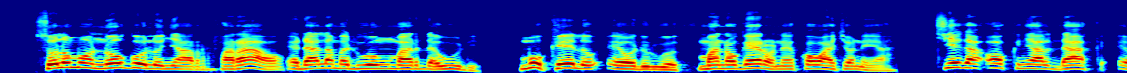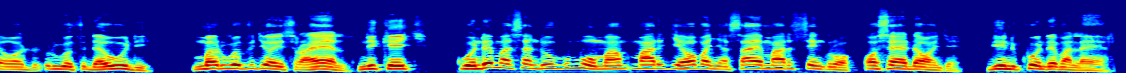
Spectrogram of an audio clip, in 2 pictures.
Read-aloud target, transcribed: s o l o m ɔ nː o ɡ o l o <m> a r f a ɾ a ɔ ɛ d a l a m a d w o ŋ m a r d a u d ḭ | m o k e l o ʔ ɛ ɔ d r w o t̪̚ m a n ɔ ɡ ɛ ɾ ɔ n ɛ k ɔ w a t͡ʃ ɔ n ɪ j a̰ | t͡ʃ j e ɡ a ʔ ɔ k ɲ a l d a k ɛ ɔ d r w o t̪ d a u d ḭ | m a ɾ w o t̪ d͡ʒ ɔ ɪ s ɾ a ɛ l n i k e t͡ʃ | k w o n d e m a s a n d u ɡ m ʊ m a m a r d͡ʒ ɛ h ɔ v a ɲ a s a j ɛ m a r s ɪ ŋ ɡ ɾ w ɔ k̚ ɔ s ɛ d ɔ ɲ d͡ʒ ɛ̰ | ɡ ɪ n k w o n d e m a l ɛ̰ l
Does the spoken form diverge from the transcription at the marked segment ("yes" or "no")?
yes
